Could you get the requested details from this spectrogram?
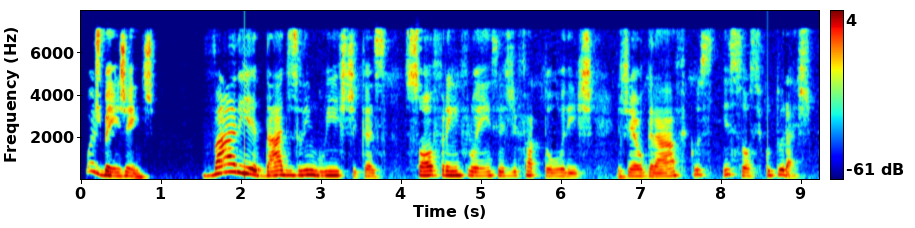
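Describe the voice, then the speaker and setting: A woman's voice: medium pitch, animated, takes it slowly. A woman teaching a recorded lesson who explains step by step and often checks in with "certo?". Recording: dull lo-fi audio.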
